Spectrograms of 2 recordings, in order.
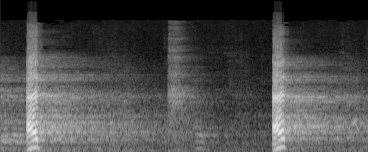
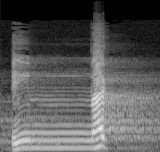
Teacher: الشدة أولا فالهمس عند نطقنا لكل كاف أو تاء، ويكون هذا أوضح ما يكون في الكاف والتاء الساكنتين، في الكاف والتاء الساكنتين.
